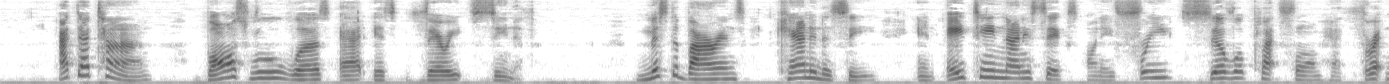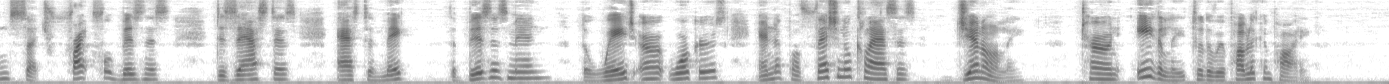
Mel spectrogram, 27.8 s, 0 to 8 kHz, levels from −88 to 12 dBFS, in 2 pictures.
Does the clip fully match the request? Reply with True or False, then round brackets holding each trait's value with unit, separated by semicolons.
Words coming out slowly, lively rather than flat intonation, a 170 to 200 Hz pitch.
True (100 wpm; 5.8 semitones; 185 Hz)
